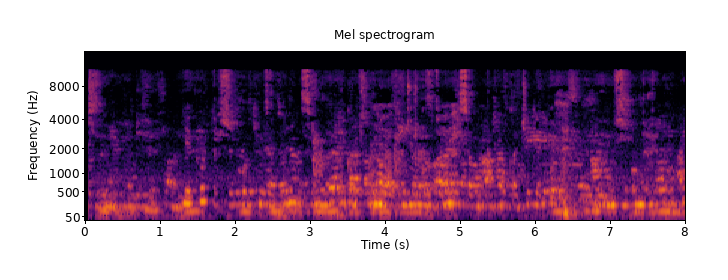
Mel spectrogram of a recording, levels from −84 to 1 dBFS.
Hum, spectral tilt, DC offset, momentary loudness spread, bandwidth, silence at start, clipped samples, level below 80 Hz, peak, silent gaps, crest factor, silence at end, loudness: none; -5 dB/octave; under 0.1%; 10 LU; 11.5 kHz; 0.05 s; under 0.1%; -50 dBFS; -8 dBFS; none; 22 dB; 0 s; -29 LUFS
